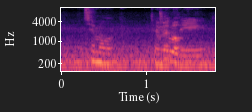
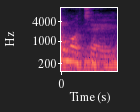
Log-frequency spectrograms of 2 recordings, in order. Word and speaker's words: Timothée: Timothy Chalamet. No, it's No. Timothée. It's Timothée. Timothée.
